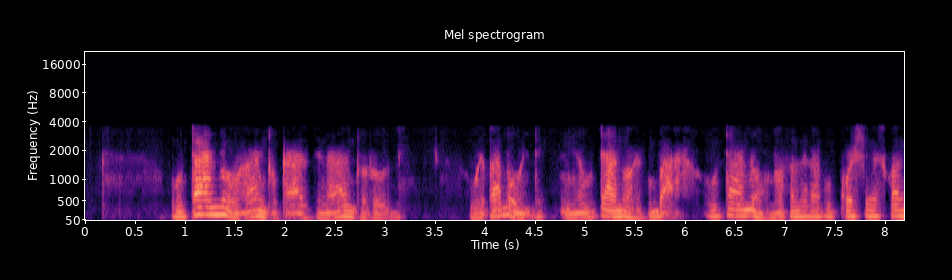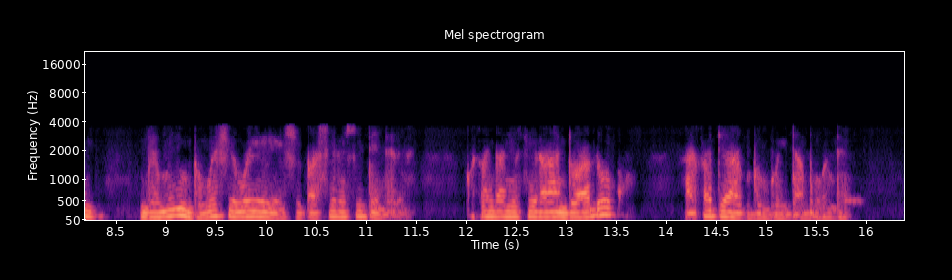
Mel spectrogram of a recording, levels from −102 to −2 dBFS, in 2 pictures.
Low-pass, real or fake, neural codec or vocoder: 3.6 kHz; fake; codec, 16 kHz, 2 kbps, FreqCodec, smaller model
